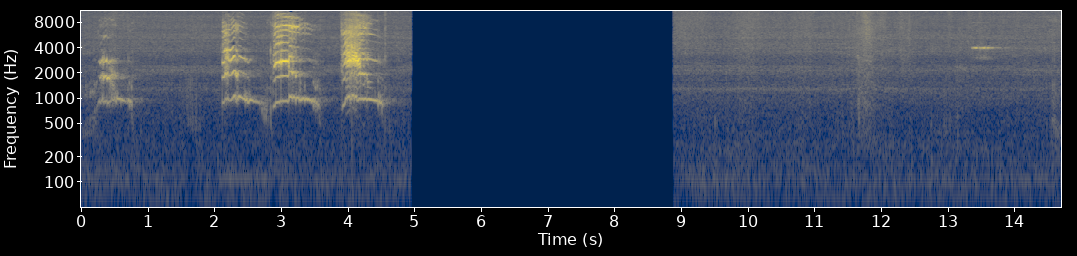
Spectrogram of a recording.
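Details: Indoor domestic cat, one of a white and a black cat, described as jealous while the owner pets the black cat, gives four loud, bright meows within about four seconds, each rising then falling; a silent gap follows, then faint room hum.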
